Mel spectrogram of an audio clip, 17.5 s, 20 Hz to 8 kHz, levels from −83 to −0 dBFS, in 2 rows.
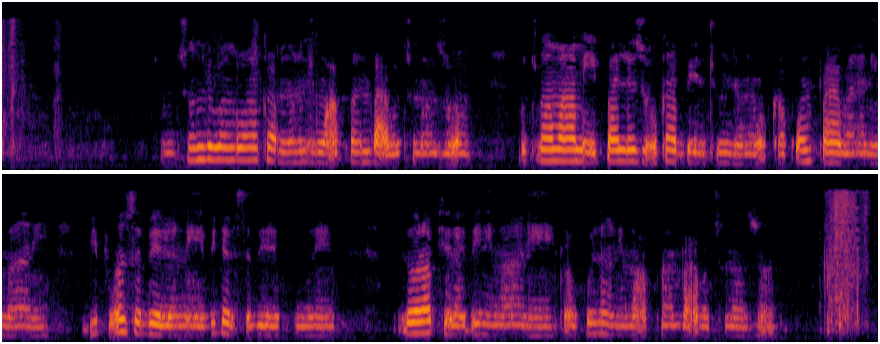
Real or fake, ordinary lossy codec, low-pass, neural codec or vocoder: fake; MP3, 24 kbps; 7.2 kHz; vocoder, 22.05 kHz, 80 mel bands, HiFi-GAN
